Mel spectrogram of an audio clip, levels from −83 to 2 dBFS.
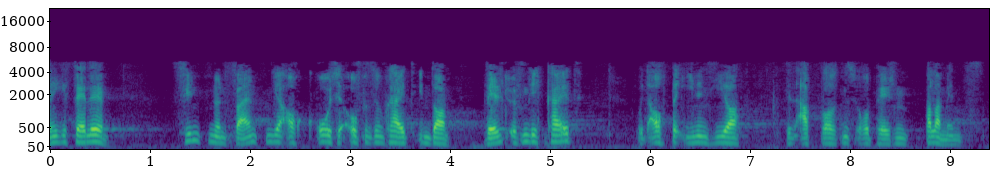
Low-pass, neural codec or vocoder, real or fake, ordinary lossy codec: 5.4 kHz; none; real; none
